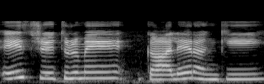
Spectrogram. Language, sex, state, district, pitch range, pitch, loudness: Hindi, female, Madhya Pradesh, Bhopal, 235-280 Hz, 270 Hz, -13 LUFS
